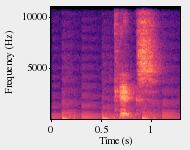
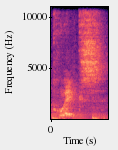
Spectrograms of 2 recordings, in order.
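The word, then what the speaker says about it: Qix: Kicks. It's not Quicks. There's no U there.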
